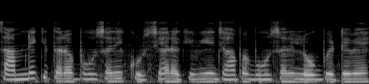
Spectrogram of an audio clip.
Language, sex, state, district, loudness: Hindi, female, Bihar, Vaishali, -27 LUFS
